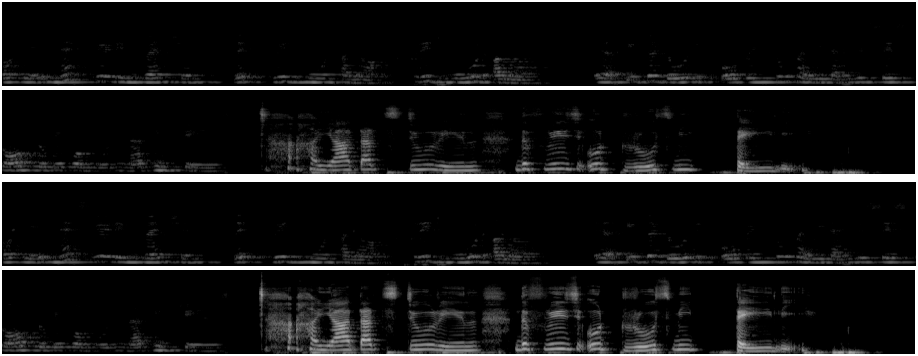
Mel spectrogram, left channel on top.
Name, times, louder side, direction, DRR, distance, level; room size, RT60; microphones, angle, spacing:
voice 1, 0.0-5.6 5.9-11.4, left 1 dB, 40° right, 1.4 m, -51 dB
voice 2, 11.8-16.1 16.5-17.1, right 7 dB, 90° right, 0.3 m, -32 dB
3.4 x 2.3 x 3.2 m
head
